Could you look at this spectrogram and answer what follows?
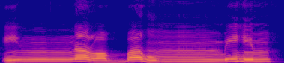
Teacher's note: हा का जो मखरज है वो है अक्सा हलक, यानी गले का वो हिस्सा जो कि सीने की तरफ होता है, वहाँ से हा अदा होता है।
